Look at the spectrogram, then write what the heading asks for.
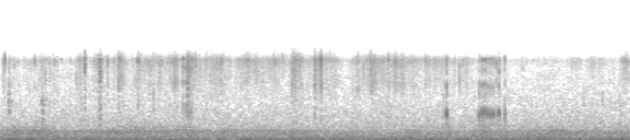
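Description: A raccoon makes a steady, low, purring churr that rumbles on without pause. Near the end a short, nasal whine rises briefly above the rumble, with faint scratchy clicks scattered throughout.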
